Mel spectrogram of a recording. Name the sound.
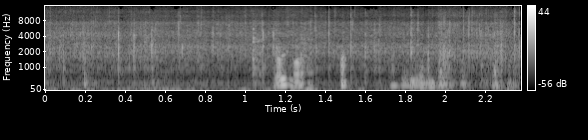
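roasting grated coconut lightly in a pan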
